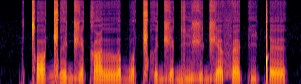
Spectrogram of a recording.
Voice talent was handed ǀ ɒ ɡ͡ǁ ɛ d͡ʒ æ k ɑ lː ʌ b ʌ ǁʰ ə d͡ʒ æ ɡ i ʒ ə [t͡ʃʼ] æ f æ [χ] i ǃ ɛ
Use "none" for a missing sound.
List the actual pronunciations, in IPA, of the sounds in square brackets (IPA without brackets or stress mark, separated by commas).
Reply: d͡ʒ, k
